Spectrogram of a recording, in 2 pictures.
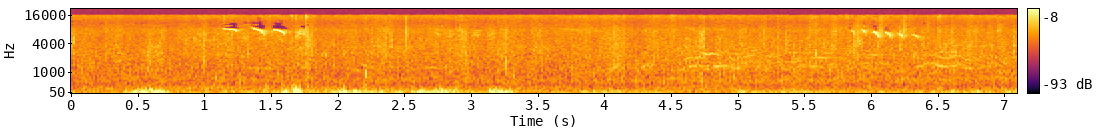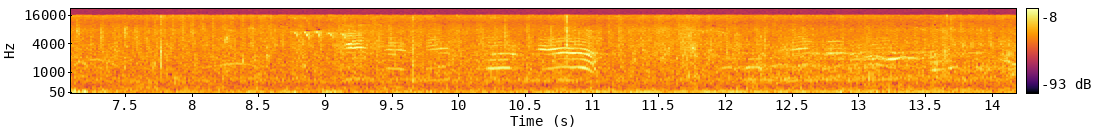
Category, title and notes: Soundscapes > Nature
Soundwalk Park
Walking past a park with children playing, birds chirping and sprinkler watering the grass. Recorded with Iphone 13 mini using Apples "Voice Memos".
nature, summer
